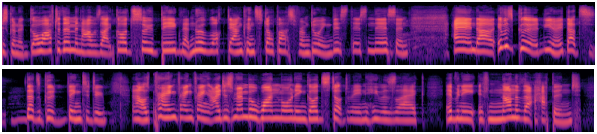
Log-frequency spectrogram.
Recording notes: Recorded during our Melbourne East service on Sunday, the 17th of September 2023.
